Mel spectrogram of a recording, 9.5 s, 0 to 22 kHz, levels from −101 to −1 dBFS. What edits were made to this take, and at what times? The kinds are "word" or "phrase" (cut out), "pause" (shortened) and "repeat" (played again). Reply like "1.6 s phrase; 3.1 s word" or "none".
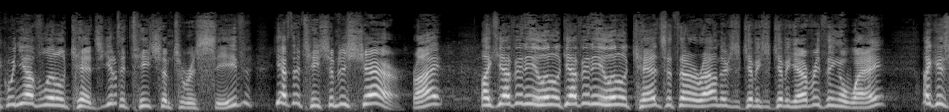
1.1 s word; 4.5 s pause; 5.6 s repeat; 7.6 s repeat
